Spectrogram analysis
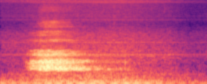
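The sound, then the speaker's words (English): A single deep inhaled breath, taken together during a guided group reflection exercise, swells quickly into a soft airy gasp-like intake and then tapers gradually away, with no talking. “We take a breath together.”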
